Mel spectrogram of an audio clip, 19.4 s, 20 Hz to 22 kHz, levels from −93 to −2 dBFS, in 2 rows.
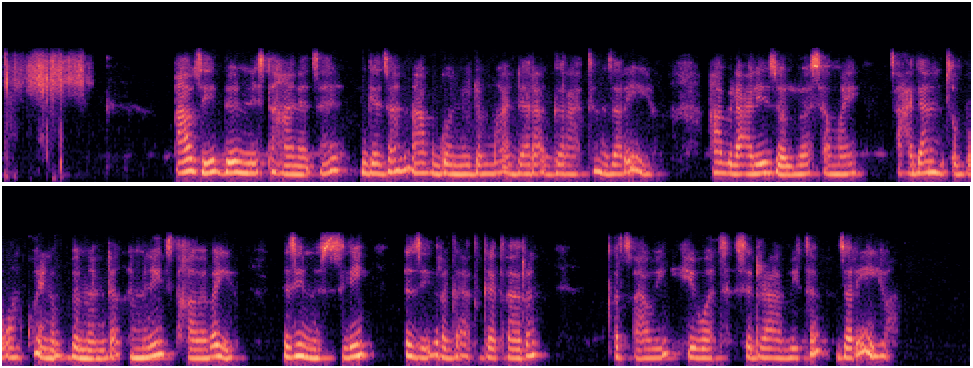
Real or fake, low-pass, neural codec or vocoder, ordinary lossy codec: real; 7.2 kHz; none; Opus, 16 kbps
